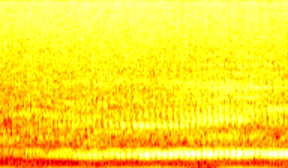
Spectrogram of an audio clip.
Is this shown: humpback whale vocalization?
yes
